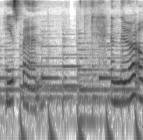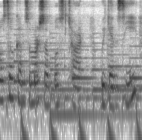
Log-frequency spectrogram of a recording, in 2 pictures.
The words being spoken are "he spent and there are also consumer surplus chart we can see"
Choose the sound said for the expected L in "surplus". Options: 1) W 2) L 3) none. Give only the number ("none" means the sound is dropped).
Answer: 3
